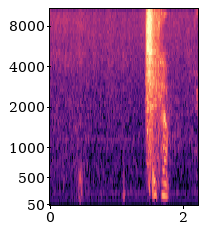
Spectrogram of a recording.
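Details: Soft breaths in a quiet room, then one sharp, explosive sneeze-like burst of air, followed by a brief snort.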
